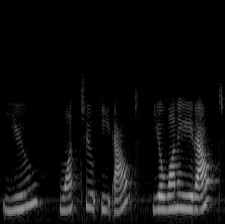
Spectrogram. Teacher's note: we have reduced want to to become wanna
